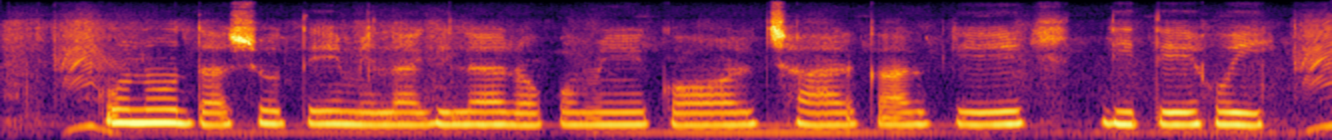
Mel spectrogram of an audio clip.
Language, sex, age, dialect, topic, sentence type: Bengali, female, 18-24, Rajbangshi, banking, statement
